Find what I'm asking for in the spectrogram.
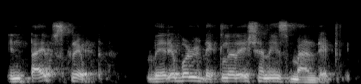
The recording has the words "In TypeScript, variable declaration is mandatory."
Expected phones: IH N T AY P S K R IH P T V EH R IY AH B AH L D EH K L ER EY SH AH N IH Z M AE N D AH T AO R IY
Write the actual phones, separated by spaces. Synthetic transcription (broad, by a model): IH N T AY P S K R IH P T V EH R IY B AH L D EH K L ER EY SH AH N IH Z M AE N D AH T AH R IY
